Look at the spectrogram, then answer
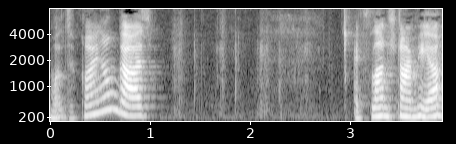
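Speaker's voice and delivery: speaking with mouth full. A host greets viewers while eating lunch, talking while eating. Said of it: "Excuse me guys, eating my lunch".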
